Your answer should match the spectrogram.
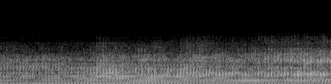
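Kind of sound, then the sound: vehicle, police helicopter flying overhead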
